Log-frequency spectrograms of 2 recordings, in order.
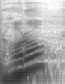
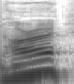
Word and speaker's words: Horo: So in New Zealand, my name is pronounced Horo. In Australian, it's pronounced Horo. And in Wakey, it's Oro.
